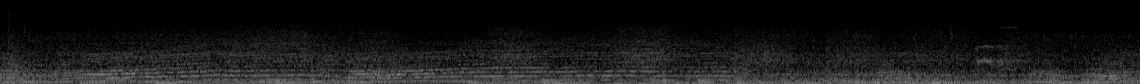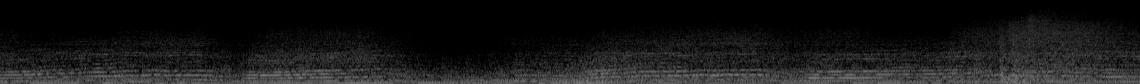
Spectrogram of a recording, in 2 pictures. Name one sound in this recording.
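Tyres splash through shallow water.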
